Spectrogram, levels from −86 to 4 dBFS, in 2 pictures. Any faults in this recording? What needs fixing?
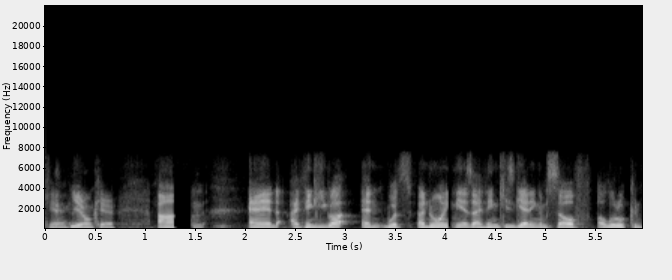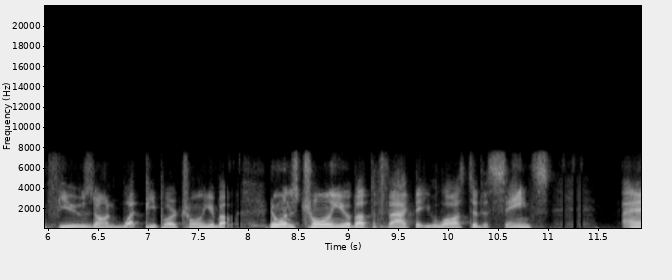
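Lost AMR speech frames at 1.27 to 1.51 s (after "care you don't care"), 4.02 to 4.13 s, 7.75 to 7.94 s and 11.13 to 11.36 s. The decoder smears the last sound and fades it, instead of cutting to hard silence. Better radio coverage or stronger channel protection would prevent these losses.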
